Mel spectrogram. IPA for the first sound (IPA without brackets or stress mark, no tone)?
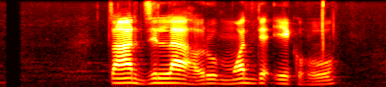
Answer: t͡s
